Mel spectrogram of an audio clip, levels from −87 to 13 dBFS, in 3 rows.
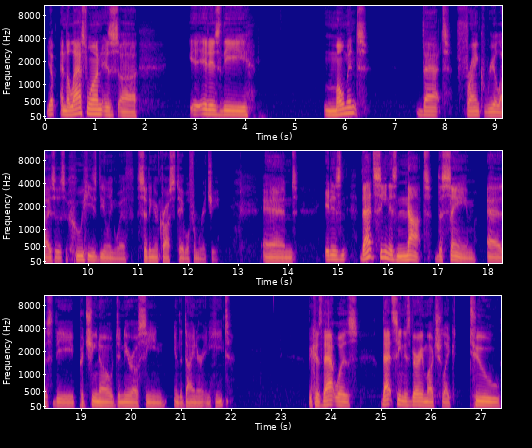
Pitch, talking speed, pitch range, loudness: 110 Hz, 120 wpm, 95-120 Hz, -24 LUFS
